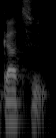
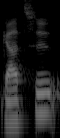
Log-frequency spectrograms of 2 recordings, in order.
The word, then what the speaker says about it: 月: And as you may have noticed, each month just ends in gatsu, gatsu.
